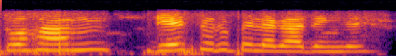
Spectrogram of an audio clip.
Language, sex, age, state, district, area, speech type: Urdu, female, 18-30, Bihar, Supaul, rural, conversation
